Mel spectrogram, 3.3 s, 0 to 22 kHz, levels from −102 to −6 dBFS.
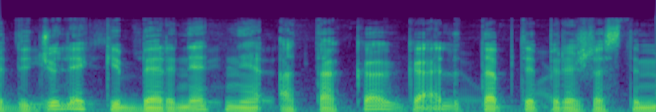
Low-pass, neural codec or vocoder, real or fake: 10.8 kHz; none; real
